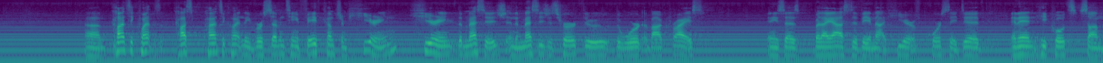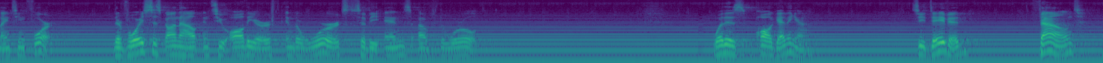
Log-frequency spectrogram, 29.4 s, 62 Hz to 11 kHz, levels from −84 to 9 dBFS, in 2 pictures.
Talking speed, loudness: 140 wpm, -32 LUFS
